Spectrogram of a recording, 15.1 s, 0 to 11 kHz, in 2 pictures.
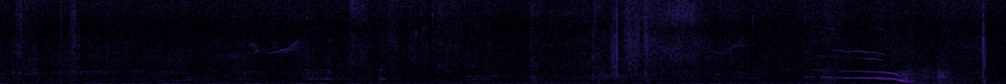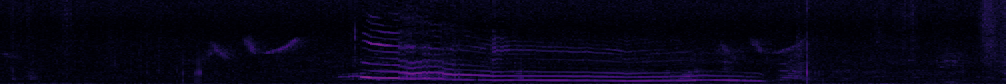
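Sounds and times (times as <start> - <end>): cat meowing: 6.1 - 7.0, 10.2 - 13.3.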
